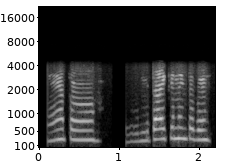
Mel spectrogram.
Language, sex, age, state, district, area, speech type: Santali, female, 18-30, West Bengal, Purulia, rural, conversation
